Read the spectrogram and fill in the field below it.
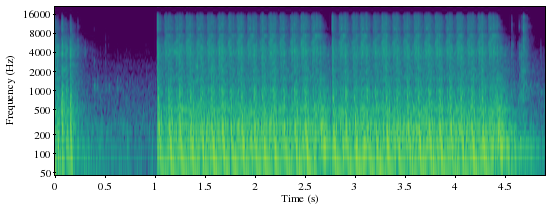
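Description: An automatic rifle fires rapid bursts of shots.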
